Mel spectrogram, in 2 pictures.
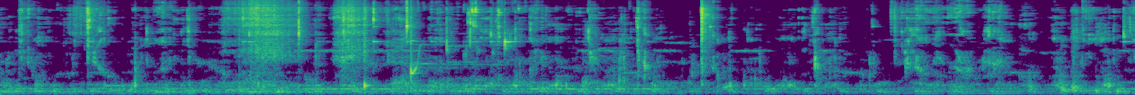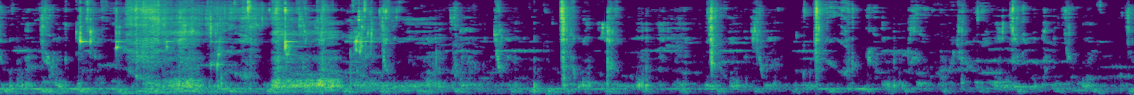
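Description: A block of ice being bitten and crunched with the teeth: sharp cracks and crunches at irregular intervals. A steady low hum runs underneath.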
